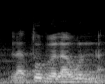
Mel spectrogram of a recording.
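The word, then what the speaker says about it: لَتُبْلَوُنَّ: Dibaca pendek, bukan la panjang. Kalau la panjang itu la nafi, la tidak, tapi bacanya harus pendek. La tublawunna, sungguh, demi, benar loh ini kalian pasti diuji oleh Allah.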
